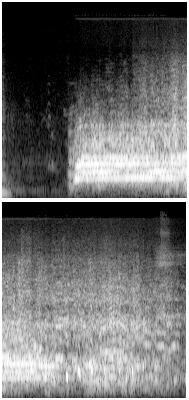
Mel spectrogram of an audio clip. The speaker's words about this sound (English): It's so cute when Gonzo blows his horn. He insists it's going to be terrific, and then he does the train whistle sound, and everybody around him just like nods approvingly, like, yes, good job.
